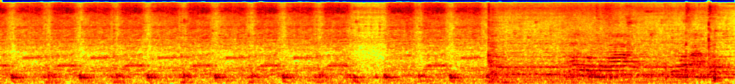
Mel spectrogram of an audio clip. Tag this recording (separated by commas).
printer printing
